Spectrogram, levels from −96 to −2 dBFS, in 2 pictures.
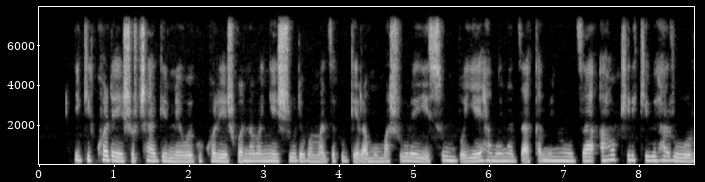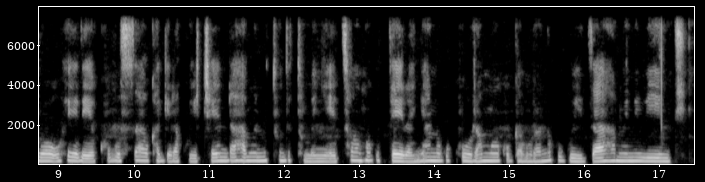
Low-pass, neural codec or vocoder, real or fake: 7.2 kHz; none; real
